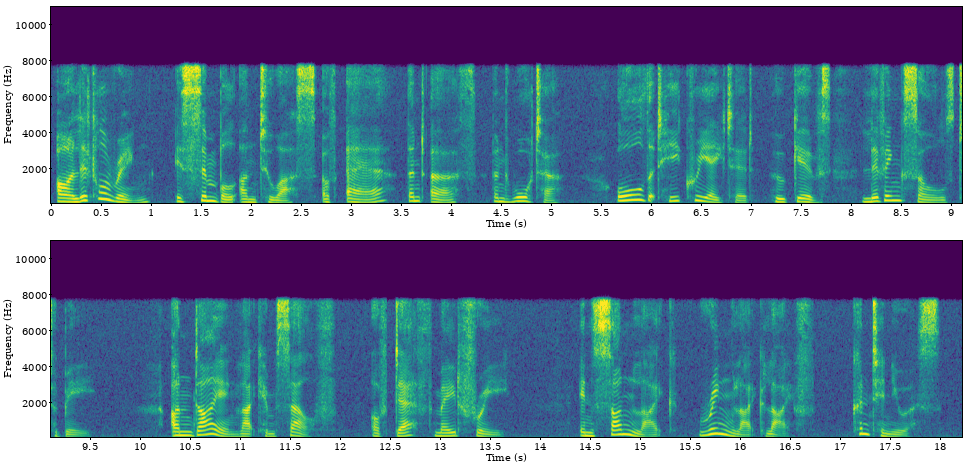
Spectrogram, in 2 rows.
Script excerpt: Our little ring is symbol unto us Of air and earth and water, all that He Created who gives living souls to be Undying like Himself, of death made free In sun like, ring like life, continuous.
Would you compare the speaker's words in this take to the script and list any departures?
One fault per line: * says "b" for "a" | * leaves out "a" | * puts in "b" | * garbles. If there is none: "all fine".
all fine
